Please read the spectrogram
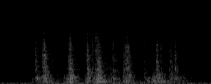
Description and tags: Locked doorknob rattle 2
Insistent testing of a locked doorknob recorded in studio (clean recording)
handle, locked, rattle, shake, test, trapped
